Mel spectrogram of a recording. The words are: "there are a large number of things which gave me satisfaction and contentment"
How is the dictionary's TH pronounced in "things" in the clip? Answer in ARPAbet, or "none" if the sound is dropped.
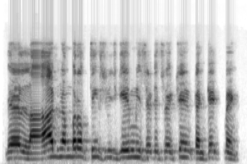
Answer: T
